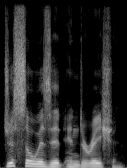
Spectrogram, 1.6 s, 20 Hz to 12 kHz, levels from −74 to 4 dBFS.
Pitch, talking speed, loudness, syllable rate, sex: 145 Hz, 225 wpm, -16 LUFS, 5.4 syllables/s, male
